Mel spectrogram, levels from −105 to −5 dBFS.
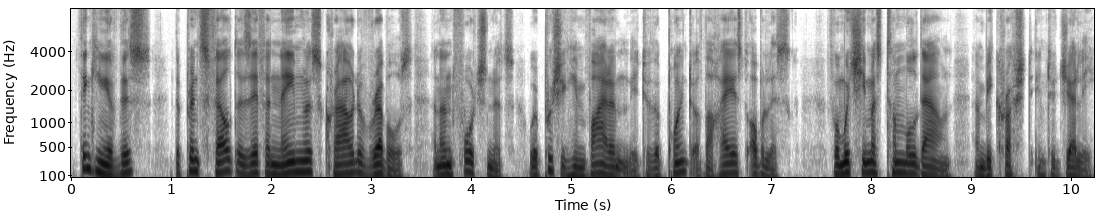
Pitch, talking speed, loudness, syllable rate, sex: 110 Hz, 215 wpm, -20 LUFS, 6.4 syllables/s, male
